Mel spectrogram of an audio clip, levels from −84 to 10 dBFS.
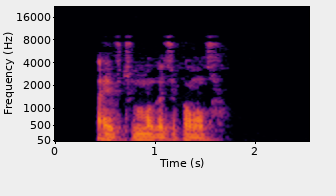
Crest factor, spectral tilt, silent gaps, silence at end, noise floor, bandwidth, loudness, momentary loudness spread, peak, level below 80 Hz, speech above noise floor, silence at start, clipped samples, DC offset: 18 dB; -6 dB/octave; none; 0.9 s; -79 dBFS; 9.6 kHz; -21 LUFS; 7 LU; -4 dBFS; -40 dBFS; 59 dB; 0.4 s; under 0.1%; under 0.1%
